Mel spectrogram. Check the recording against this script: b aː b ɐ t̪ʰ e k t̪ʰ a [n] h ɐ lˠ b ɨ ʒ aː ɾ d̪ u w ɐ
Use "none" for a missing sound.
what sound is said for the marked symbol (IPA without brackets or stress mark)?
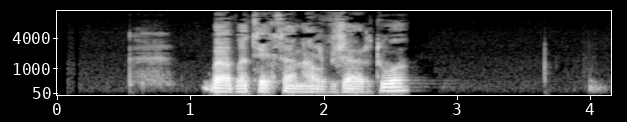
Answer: n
